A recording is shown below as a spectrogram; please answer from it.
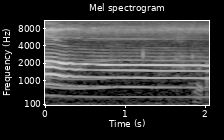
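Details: Tomcat competing with other males for a female during mating season, giving a sustained, even-pitched moaning yowl rich in harmonics that holds for two seconds, with a brief wavering at the end.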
